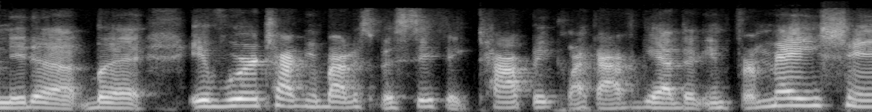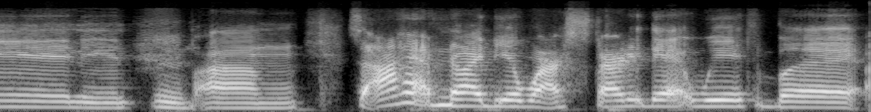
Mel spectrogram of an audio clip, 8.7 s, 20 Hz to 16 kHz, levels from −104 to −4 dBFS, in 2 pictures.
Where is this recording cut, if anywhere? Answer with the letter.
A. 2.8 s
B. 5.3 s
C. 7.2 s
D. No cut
B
